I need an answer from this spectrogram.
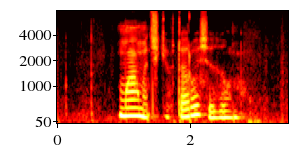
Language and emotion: Russian, sad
